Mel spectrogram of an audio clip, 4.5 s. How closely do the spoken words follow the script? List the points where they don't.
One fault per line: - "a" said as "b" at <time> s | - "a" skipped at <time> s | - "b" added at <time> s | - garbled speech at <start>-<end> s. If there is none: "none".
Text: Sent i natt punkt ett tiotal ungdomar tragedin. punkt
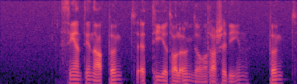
none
